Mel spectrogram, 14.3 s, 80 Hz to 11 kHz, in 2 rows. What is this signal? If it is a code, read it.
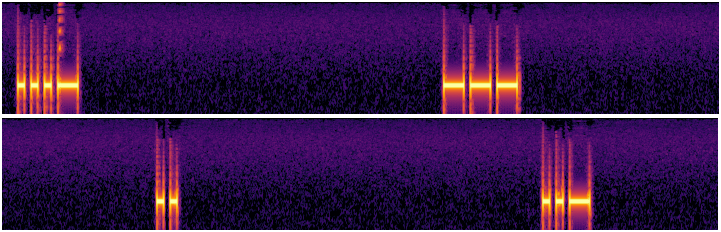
Morse code, heard as a keyed tone, about 18 wpm, 920 Hz. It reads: V O I U
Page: Tekst 8 – doskonalenie odbioru poznanych liter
